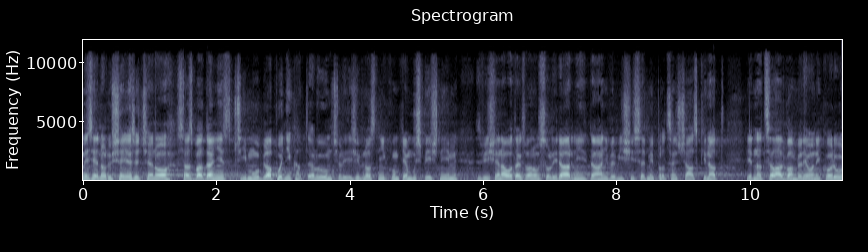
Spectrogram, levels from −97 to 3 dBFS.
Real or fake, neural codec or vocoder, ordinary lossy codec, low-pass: fake; codec, 24 kHz, 3.1 kbps, DualCodec; AAC, 48 kbps; 10.8 kHz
